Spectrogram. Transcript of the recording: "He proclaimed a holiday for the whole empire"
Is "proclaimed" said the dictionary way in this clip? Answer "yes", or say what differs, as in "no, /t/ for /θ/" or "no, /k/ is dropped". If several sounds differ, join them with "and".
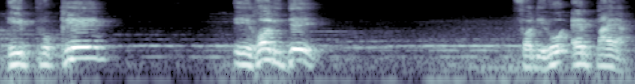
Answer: no, /d/ is dropped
